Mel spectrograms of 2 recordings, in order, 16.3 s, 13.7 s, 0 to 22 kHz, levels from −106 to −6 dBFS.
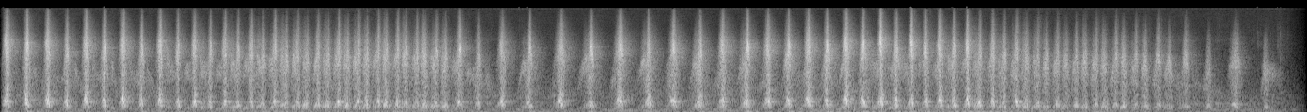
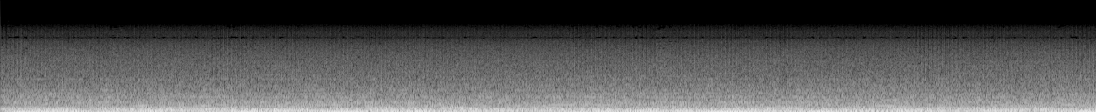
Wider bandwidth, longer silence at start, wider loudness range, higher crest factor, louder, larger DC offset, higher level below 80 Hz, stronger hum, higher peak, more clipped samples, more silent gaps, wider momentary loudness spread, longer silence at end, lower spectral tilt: first, 16 kHz vs 4.3 kHz; about the same, 0 s vs 0 s; first, 6 LU vs 1 LU; first, 24 dB vs 12 dB; first, -23 LUFS vs -28 LUFS; neither; second, -54 dBFS vs -26 dBFS; neither; first, 0 dBFS vs -12 dBFS; neither; neither; first, 11 LU vs 2 LU; first, 0.4 s vs 0 s; second, -1 dB/octave vs -10 dB/octave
